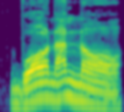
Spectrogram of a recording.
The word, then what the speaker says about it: Buon anno: Buon anno.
